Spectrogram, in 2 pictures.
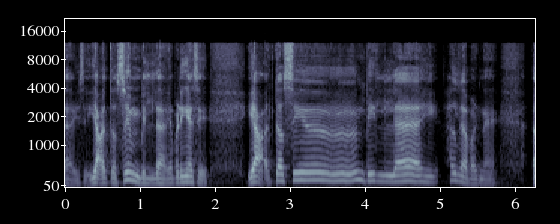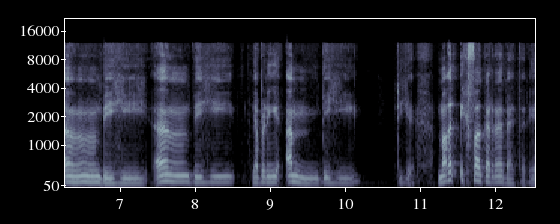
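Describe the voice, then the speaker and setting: A man teaching the rules of Quran recitation in a conversational lesson. He mixes in English words, often checks that students follow with "okay?", and slows down to demonstrate each recited example. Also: mid-range voice, a little mellow.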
